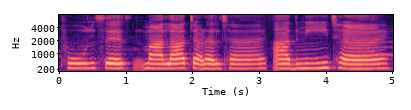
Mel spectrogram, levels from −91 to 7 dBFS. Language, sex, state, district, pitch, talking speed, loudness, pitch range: Angika, female, Bihar, Begusarai, 240 Hz, 95 wpm, -14 LUFS, 235-250 Hz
